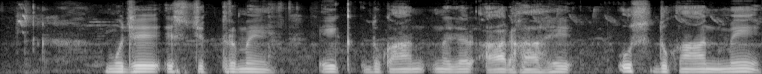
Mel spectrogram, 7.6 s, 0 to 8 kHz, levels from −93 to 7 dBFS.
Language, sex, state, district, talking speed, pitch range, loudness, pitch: Hindi, male, Madhya Pradesh, Dhar, 100 wpm, 105-115 Hz, -18 LUFS, 110 Hz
